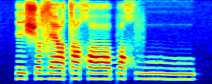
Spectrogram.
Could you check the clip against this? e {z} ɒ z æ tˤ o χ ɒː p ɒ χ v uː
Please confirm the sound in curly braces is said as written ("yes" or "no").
no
